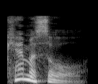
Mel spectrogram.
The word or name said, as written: camisole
